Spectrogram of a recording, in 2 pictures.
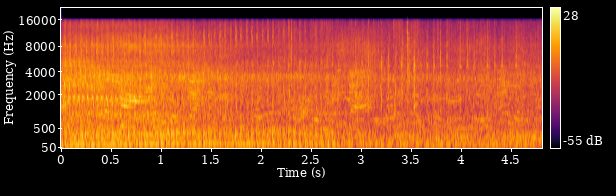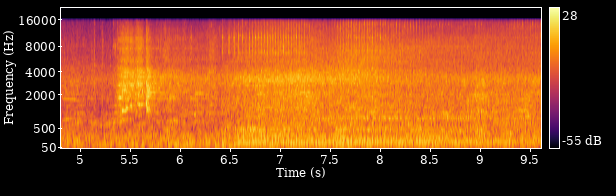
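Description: Motorbike engines hum as they ride past.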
